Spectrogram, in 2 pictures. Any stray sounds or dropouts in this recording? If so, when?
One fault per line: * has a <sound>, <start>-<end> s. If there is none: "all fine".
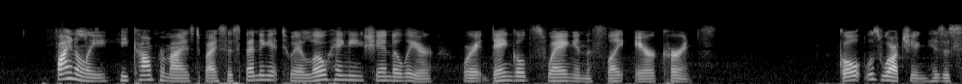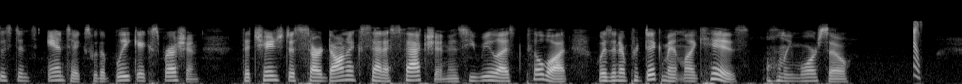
* has a chirp, 18.8-18.9 s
